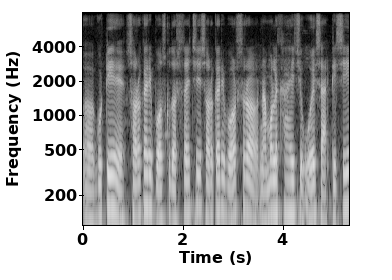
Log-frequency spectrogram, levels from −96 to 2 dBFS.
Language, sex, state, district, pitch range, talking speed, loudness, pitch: Odia, male, Odisha, Khordha, 115-140 Hz, 155 wpm, -18 LUFS, 125 Hz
